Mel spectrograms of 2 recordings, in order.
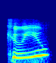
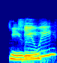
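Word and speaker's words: Kuiu: Kuyu? Kiwi?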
